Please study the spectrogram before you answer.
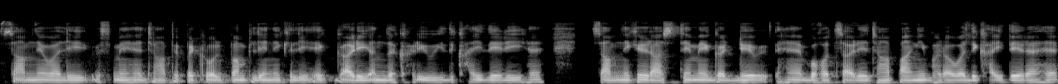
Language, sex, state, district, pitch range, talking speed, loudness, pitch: Hindi, male, Chhattisgarh, Raigarh, 100-105 Hz, 215 wpm, -18 LUFS, 100 Hz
